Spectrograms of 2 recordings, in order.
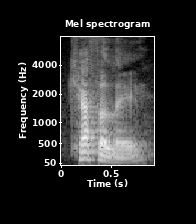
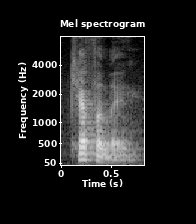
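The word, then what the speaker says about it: κεφαλή: The most important thing that you need to know is that the accent mark is placed over the stressed syllable of the word. So the acute is agape, agape. Or the grave is kephale, kephale.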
